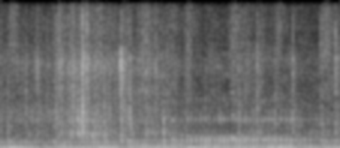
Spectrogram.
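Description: Crackling rustle of dry, loose potting mix as a root ball is pulled up out of a plastic pot, bits of the mix spilling and pattering into a plastic basin.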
